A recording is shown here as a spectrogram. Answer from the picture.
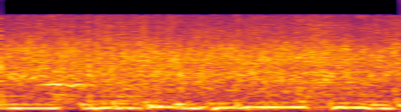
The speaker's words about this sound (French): On applaudit bien fort Delphine.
